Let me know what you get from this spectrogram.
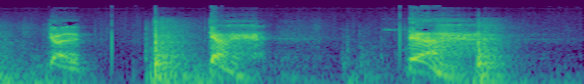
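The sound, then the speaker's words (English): Several heavy, dull thuds of a shoulder ramming the solid wooden door of a watch house, locked and padlocked from the outside, spaced unevenly, with strained grunts of effort between the blows. “The dashed door's as solid as a rock. So, wasting your time shouldering it.”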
